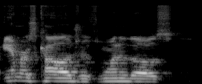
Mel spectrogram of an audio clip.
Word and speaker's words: Amherst: It's Amherst. Don't pronounce the H. You got to be a local. All right, Amherst.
